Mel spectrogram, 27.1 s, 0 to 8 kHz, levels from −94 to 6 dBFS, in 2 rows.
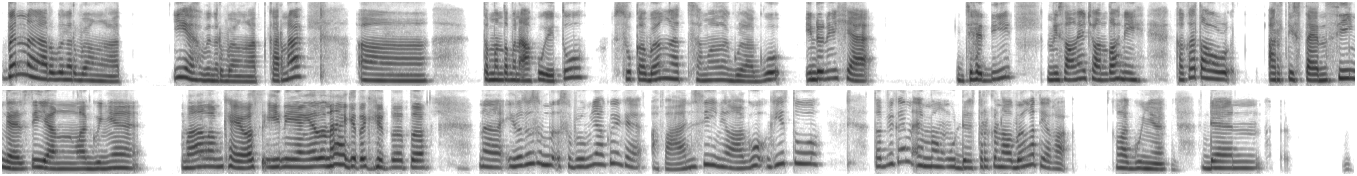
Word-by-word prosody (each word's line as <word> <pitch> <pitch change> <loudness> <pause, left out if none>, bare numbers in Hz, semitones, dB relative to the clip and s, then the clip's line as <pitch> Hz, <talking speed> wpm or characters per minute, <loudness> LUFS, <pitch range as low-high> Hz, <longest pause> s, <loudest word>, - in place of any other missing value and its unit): bener, 355 -6 +4
bener 240 -1 +3
banget. 195 -4 -2 0.5
Iya 310 -8 +4
bener 205 -2 +1
banget 180 -1 -2
karena, 240 +11 +3 0.6
eee, 205 -2 -1 0.6
temen-temen 235 -1 +3
aku 210 +1 +3
itu 320 +11 -1 0.2
suka 255 -2 -1
banget 260 +1 +1
sama 220 0 -3
lagu-lagu 200 +5 0 0.2
Indonesia. 260 -4 +3 0.9
Jadi 250 +8 +1 0.4
misalnya 235 +3 +3
contoh 245 -2 +3
nih 235 -3 +1 0.3
kakak 315 +8 0
tau 265 -4 +3 0.4
artis 235 0 +1
Tenxi 225 +6 +4
nggak 210 -5 +4
sih 260 +1 +1
yang 200 -1 0
lagunya, 210 +3 0 0.4
"Malam 275 +3 +2
chaos 250 -3 +3
ini" 270 +1 +2
yang 260 0 +3
itu 285 +1 +6
nah 355 - +7
gitu 280 -1 +5
gitu 255 -1 0
tuh. 250 -1 +2 0.6
Nah 260 -2 -2
itu 285 +2 -2
tuh 380 - 0
sebele 335 -6 -2
sebelumnya 285 +6 -4
aku 395 - -4
yang 345 - -9
kayak, 255 -4 -7
"Apaan 200 +4 -6
sih 345 +3 -1
ini - - -3
lagu?' 230 +8 -3
Gitu, 380 +2 -4 0.5
tapi 295 +5 -5
kan 455 +1 -6
emang 285 -2 -1
udah 245 -1 -2
terkenal 265 -1 -2
banget 290 -1 -2
ya, - - -10
Kak, 200 - -7 0.5
lagunya 210 -4 -1 0.4
dan, 230 0 -3 0.8
eee 180 -2 -29
245 Hz, 135 wpm, -22 LUFS, 215-280 Hz, 0.9 s, nah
